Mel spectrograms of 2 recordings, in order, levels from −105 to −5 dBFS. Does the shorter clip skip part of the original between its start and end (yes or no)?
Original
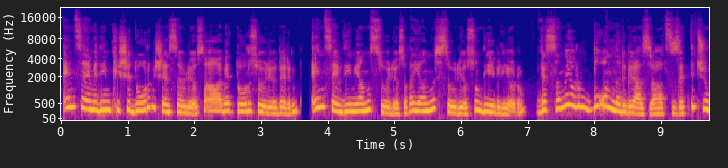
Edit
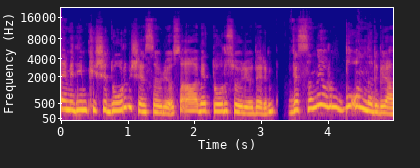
yes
